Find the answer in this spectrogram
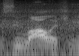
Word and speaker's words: zoology: Often the same word, same thing with Z-O-O-L-O-G-Y. You think it would be pronounced zoology, but it's not zoology, it's zoology. There's no extra O in that word.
